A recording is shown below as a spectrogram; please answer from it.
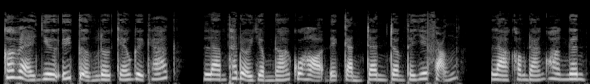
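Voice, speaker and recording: A woman reading a nonfiction audiobook in an even, measured narration style. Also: fairly high pitch, no echo.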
